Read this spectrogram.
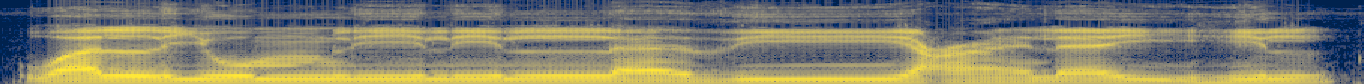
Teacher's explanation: Sebelum huruf ya sukun ini ada huruf yang memiliki harokat kasroh, maka huruf yang memiliki harokat kasroh ini baca panjang. Sehingga dzi kita baca panjang. Mad tabi'i panjang 2 harokat. 2 harokat untuk mempermudah kita dalam belajar, kira-kira sepanjang 2 ketukan.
